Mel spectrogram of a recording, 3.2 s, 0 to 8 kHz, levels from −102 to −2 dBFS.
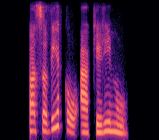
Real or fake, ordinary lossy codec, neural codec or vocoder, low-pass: fake; Opus, 32 kbps; codec, 16 kHz, 1.1 kbps, Voila-Tokenizer; 7.2 kHz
